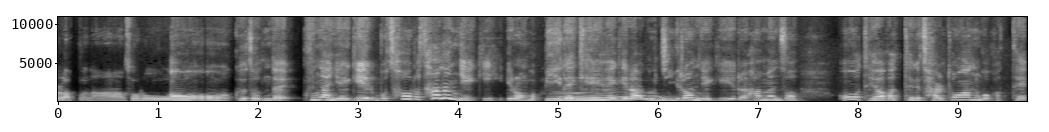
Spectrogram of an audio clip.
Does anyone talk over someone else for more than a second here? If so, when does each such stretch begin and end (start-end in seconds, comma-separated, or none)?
5.0-6.3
